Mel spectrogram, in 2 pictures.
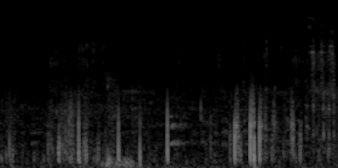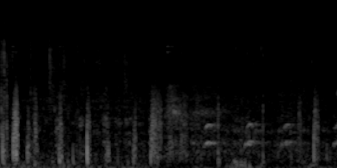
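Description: Irregular clicks and crunches of steps on gravel as a black Labrador moves about with a tennis ball. Near the end come a few short, high whines from the dog.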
